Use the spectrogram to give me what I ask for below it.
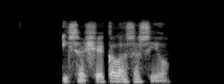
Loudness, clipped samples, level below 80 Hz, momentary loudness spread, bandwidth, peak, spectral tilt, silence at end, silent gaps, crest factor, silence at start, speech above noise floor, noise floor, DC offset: -17 LUFS; under 0.1%; -60 dBFS; 11 LU; 8.4 kHz; -2 dBFS; -3 dB/octave; 0.55 s; none; 18 dB; 0.6 s; 52 dB; -69 dBFS; under 0.1%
